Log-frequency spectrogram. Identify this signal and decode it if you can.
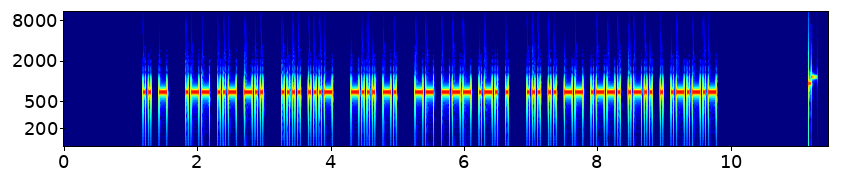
Morse code, heard as a keyed tone, about 30 wpm, 700 Hz. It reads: IT WUD HV BN MORE SIMPLE.
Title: Sentences from Top 400 Words and Abbreviations 30wpm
